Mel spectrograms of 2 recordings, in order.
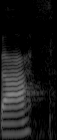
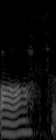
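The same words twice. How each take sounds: First: Bath is said with an American flat a vowel. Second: Bath is said with a British broad a vowel.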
